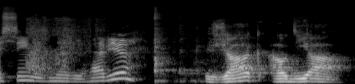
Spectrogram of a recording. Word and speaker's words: Jacques Audiard: Jaco Diard for Emilia Paris. I actually seen this movie. Have you? Jacques Audiard. Jacques Audiard.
